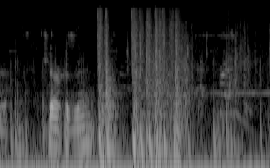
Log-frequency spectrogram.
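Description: A rifle fires a quick burst of gunshots.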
